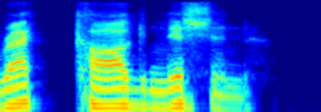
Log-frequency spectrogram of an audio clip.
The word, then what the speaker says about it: recognition: I'm having trouble saying recognition. That's how you say it. Recognition. – You got it. – I was putting a K in there.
